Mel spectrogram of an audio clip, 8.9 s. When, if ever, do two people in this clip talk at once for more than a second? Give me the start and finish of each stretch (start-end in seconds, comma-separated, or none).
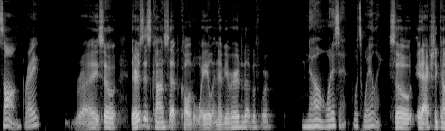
none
